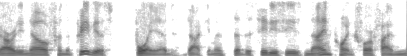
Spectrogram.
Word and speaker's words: FOIA: Gutzkow, who has secured numerous FOIA documents, that's F-O-I-A, they call it a FOIA, which is a pronunciation of Freedom of Information Act, F-O-I-A acronym.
